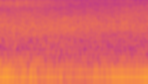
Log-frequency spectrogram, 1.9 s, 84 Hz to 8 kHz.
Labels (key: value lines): label: anthrophony, boat engine
recorder: SoundTrap 500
